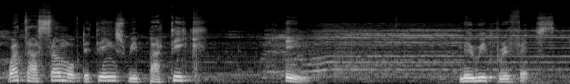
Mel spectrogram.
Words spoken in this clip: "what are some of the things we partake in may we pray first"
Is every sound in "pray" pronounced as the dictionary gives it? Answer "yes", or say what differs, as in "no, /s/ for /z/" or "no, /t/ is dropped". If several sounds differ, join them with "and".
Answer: yes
